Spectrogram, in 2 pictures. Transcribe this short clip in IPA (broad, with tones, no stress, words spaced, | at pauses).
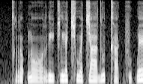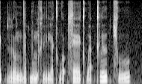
kʰrɔ˨˩ʔnɔː˨˩ riː˧kʰli˦˥a̯ t͡ɕʰu˧a̯ t͡ɕaː˧duː˦˥t̚kʰa˨˩k̚fu˨˩k̚ wɛː˥˩k̚pro˨˩n da˥˩t̚bo˧mkʰri˨˩a̯ kʰwɔ˨˩ʔ sɛː˧kʰwa˨˩ʔkʰlɯː˥˩k̚ t͡ɕʰuː˦˥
